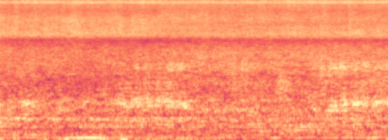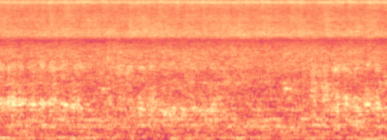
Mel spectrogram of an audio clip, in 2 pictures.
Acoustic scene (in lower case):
restroom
